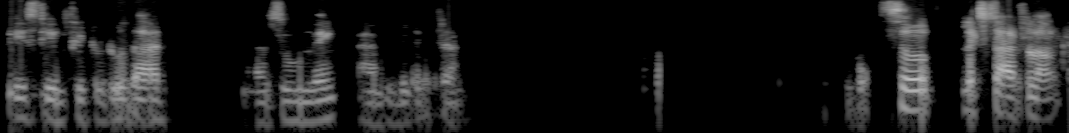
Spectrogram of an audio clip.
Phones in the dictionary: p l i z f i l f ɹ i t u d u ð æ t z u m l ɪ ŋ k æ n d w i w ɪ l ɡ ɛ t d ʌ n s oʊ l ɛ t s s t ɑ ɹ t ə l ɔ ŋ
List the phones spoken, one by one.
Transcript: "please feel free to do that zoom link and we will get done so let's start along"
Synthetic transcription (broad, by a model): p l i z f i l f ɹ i t u d u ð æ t z u m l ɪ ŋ æ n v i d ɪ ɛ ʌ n s oʊ l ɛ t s s t ɑ ɹ t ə l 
